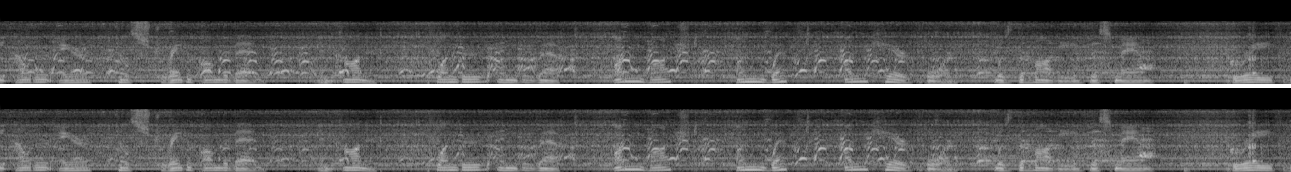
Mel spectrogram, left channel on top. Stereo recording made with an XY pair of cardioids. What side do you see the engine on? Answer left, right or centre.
centre.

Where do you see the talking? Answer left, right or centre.
centre.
